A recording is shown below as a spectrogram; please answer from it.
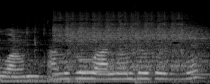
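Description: A person's voice making drawn-out sounds without clear words, wavering up and down in pitch, over a low steady hum that stops a little past halfway.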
